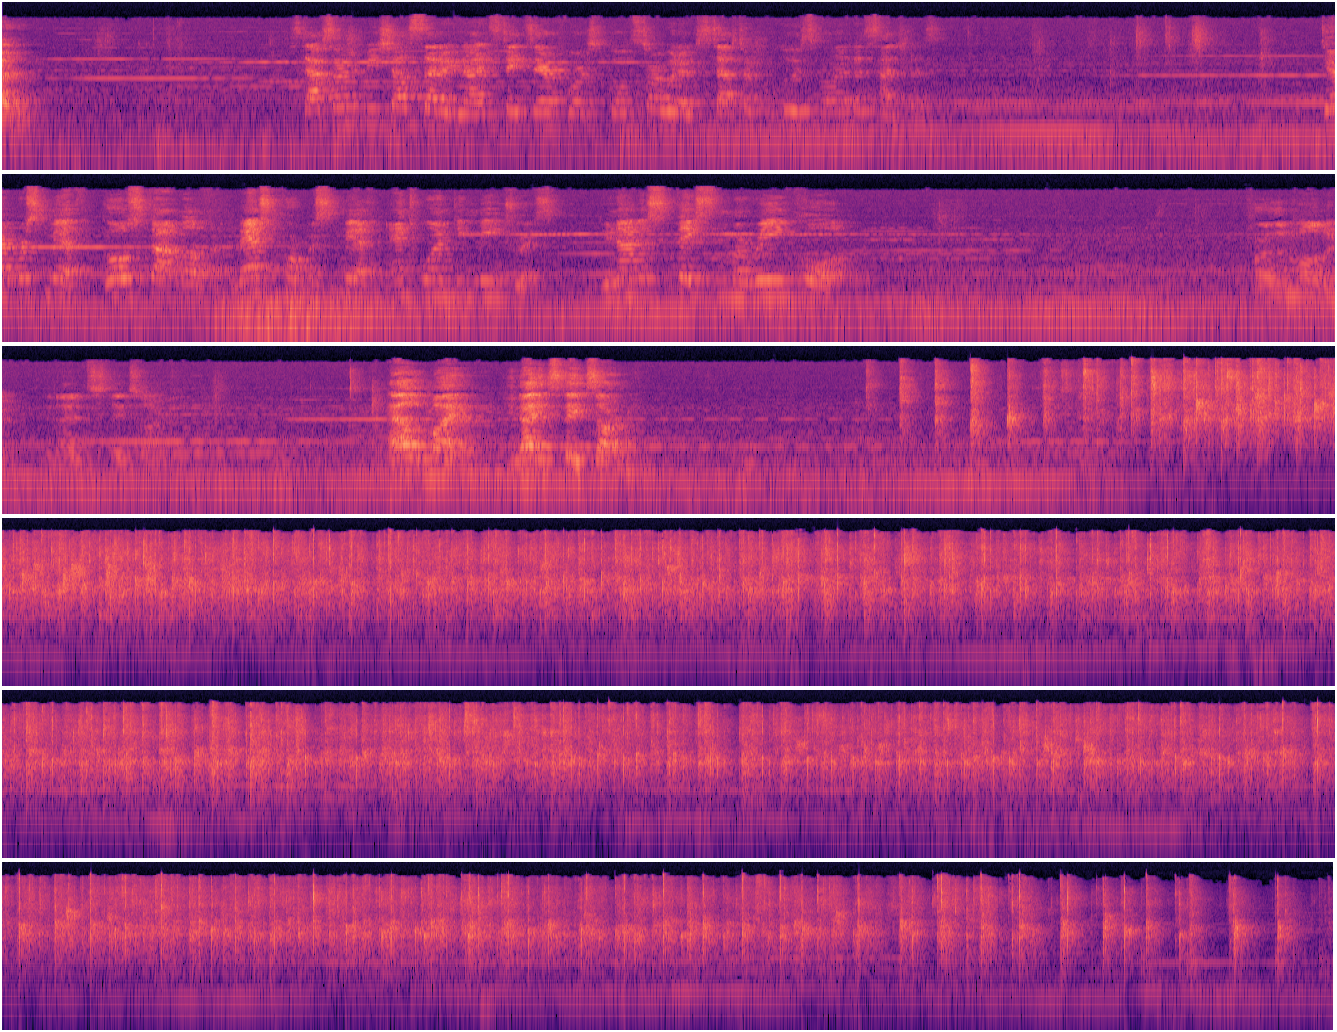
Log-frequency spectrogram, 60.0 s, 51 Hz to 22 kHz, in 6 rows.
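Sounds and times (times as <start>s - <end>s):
low sustained background music: 0.0s - 59.9s
audience applauding: 26.5s - 59.9s.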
